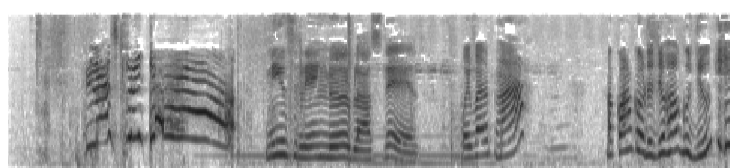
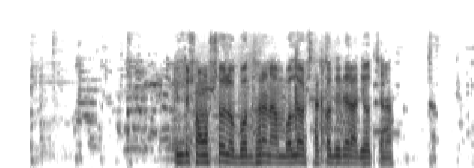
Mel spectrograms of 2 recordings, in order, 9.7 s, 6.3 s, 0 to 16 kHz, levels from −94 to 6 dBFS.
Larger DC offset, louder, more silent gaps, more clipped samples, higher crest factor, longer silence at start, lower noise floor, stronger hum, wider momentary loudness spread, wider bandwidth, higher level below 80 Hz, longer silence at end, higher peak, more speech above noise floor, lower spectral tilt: neither; about the same, -14 LUFS vs -16 LUFS; neither; neither; about the same, 14 dB vs 18 dB; second, 0.45 s vs 1.05 s; second, -47 dBFS vs -57 dBFS; neither; second, 19 LU vs 23 LU; first, 11.5 kHz vs 7.8 kHz; about the same, -62 dBFS vs -62 dBFS; second, 0 s vs 0.5 s; about the same, -2 dBFS vs -2 dBFS; second, 30 dB vs 41 dB; second, -1 dB/octave vs -5 dB/octave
